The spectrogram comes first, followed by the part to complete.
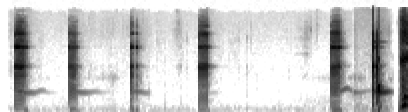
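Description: A series of six short, sharp sound-effect hits, each with a brief pitched tail, separated by dead silence; the first four are evenly spaced and the last two come close together near the end.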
